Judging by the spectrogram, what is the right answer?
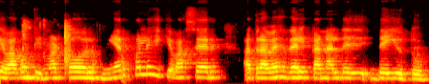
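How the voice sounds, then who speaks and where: A woman with an unremarkable speaking voice, medium pitch and a fairly quick pace. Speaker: event host. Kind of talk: webinar introduction. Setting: online live stream.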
